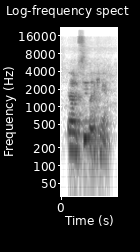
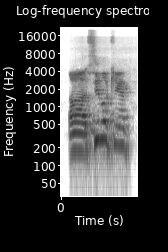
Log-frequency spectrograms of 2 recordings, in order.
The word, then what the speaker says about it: coelacanth: Oh, coelacanth.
